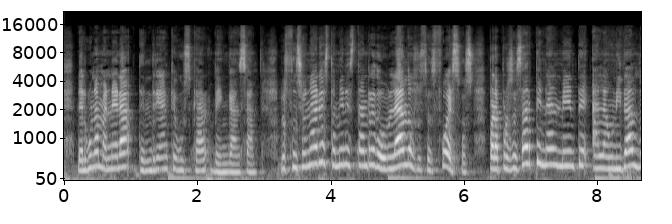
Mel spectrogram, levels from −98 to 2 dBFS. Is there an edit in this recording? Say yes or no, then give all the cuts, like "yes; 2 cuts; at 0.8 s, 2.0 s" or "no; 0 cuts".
no; 0 cuts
